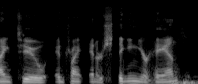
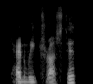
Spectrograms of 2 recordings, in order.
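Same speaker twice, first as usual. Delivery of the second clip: put-on creature voice, quieter; 3 dB quieter than usual. During a game, a player voices a creature, in a creature voice. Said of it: "you get a pause out of this creature, and it's".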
